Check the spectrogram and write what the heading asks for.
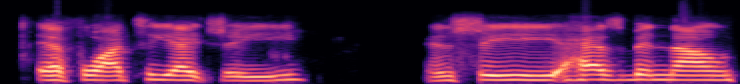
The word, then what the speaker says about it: Faith: She goes by her middle name Faith, which she pronounces Fythe, Fythe, and she has been known to dye her hair different colors.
